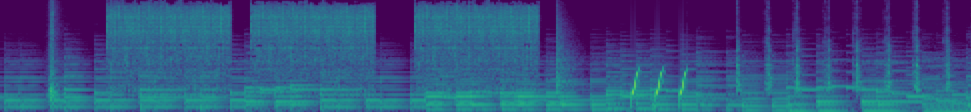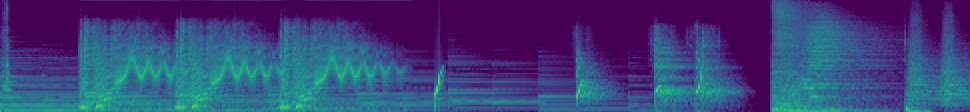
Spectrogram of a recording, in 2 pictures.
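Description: Cheerful children's cartoon music with sound effects over it: two stretches of hiss about a second in, three quick rising blips about six seconds in, then a run of rising chirps from about ten seconds.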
